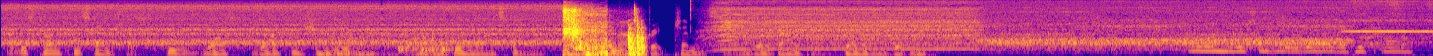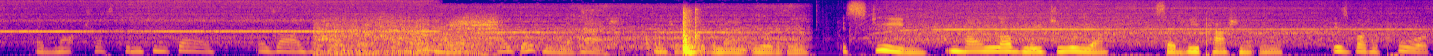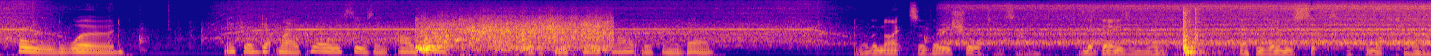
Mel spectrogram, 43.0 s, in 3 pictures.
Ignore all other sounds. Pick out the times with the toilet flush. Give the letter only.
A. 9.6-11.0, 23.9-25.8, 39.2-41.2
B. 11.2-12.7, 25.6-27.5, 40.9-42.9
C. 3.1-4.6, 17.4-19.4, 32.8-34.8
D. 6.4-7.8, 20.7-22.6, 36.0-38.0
C.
